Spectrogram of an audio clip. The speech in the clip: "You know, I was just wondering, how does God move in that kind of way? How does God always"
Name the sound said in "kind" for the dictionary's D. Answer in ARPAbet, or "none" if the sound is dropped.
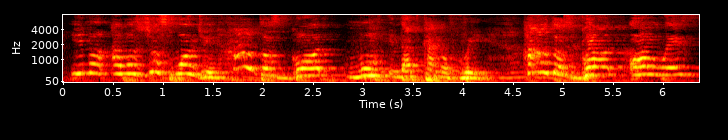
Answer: D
